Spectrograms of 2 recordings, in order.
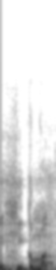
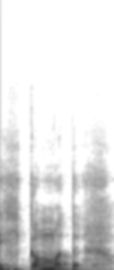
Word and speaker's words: हिकमत: नासर के पास यहाँ पे देखिए हिकमत, हिकमत, तो इसके हिकमत नहीं पढ़ेंगे, इसको पढ़ेंगे हिकमत, और हिकमत का स्पेलिंग होता है HI, ठीक है, HIKMAT, हिकमत।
